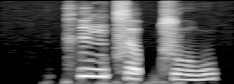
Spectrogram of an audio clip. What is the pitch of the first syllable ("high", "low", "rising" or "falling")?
high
